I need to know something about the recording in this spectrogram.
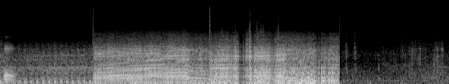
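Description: A motorcycle engine roars and revs up close.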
